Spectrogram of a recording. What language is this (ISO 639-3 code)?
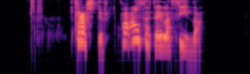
isl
